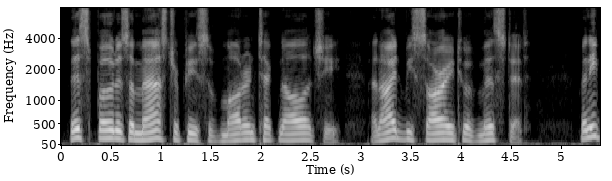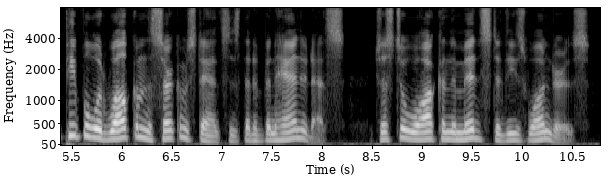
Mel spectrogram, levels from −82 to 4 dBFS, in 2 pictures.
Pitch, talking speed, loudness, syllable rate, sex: 150 Hz, 200 wpm, -20 LUFS, 5.8 syllables/s, male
